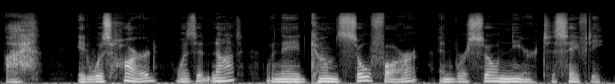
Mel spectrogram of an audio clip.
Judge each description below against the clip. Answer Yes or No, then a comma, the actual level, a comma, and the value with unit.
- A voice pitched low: Yes, low, 130 Hz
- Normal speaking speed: Yes, average, 185 wpm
